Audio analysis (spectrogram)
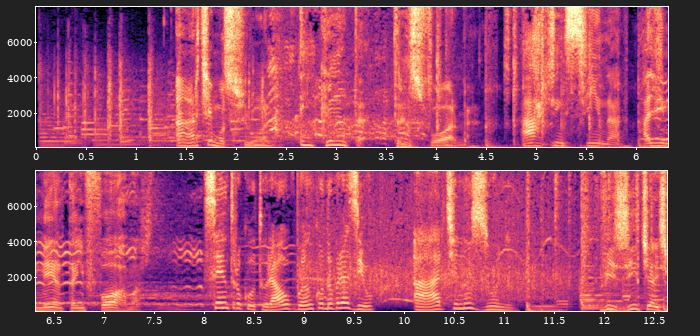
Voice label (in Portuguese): Locução para filme; Club Social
